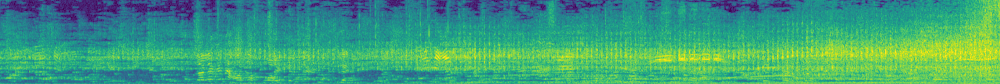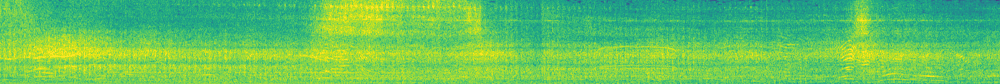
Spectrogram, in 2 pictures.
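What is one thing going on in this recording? A helicopter flies low overhead, its rotor thudding and growing louder as it comes closer.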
